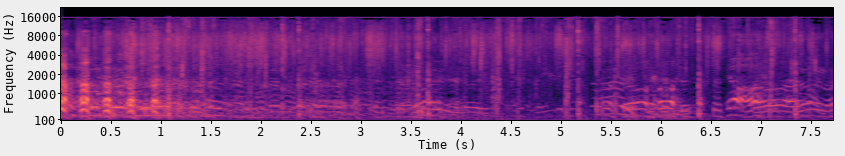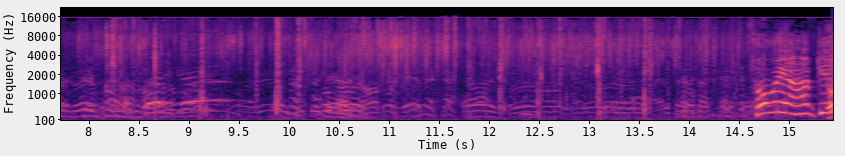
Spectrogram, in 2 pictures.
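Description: A crowd of men talk and murmur outdoors.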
